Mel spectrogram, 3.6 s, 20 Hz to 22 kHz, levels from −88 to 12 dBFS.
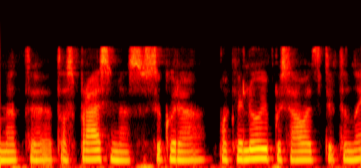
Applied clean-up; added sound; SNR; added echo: neural mask model Resemble Enhance denoiser.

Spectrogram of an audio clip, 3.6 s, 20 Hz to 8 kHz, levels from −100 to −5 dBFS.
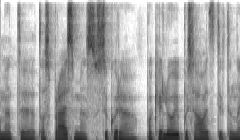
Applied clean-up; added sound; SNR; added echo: none; none; none; none.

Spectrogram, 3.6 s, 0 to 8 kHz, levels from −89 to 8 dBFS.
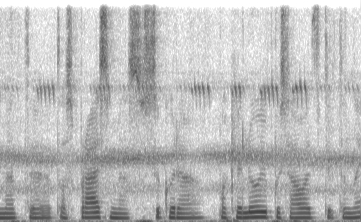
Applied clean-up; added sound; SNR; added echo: none; Cricket / Frog; 10 dB; none.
